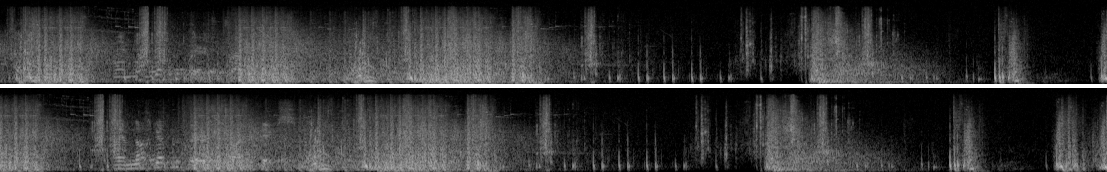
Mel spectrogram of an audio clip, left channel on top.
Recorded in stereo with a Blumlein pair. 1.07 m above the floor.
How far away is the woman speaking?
About 3 m.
